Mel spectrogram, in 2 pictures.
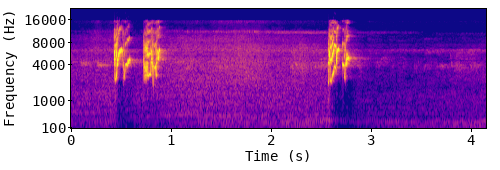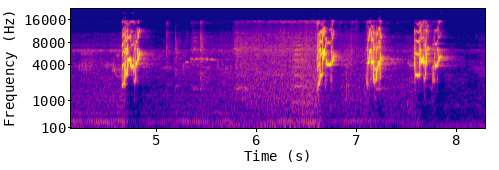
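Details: Training sound for young lovebirds learning to sing: short, high, sharp chirps come singly or in pairs and triplets, spaced about two seconds apart, with steady background hiss between them.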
